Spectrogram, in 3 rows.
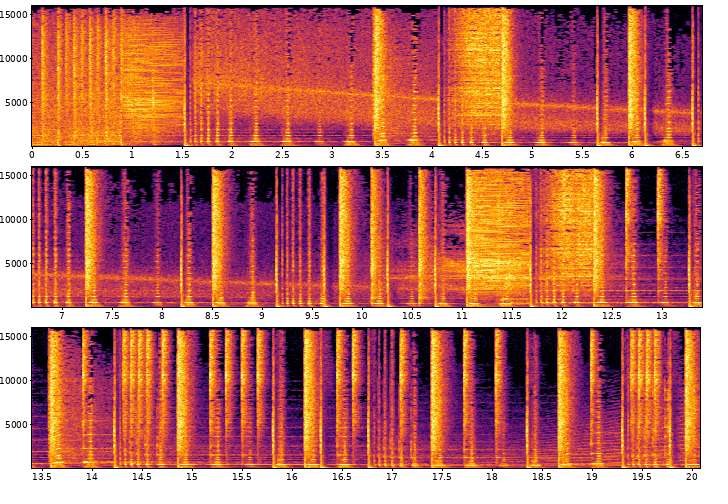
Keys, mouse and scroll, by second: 0.2 alt+shift+click, 2.5 shift+d, 4.7 alt+z, 4.9 c, 6.4 g, 7.2 alt+z, 7.4 click, 7.4 middle click, 8.2 ctrl+l, 8.7 s, 9.9 shift+middle click, 10.2-11.1 scroll up 1, 11.1 s, 13.8 g, 15.2-17.2 shift+middle drag, 17.2 click, 17.5 click, 18.2 click, 18.5-19.2 scroll down 3, 19.2 scroll up 2.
